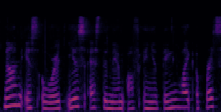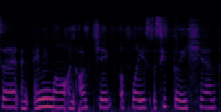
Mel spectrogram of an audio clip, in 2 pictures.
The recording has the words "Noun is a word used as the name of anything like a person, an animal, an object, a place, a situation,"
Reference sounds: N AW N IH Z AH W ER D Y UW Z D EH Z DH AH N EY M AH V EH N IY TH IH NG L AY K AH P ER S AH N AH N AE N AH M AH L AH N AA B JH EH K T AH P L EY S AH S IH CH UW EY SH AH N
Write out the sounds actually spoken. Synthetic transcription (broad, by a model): N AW N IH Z AH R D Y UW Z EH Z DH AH N EY M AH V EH N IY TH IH NG L AY K AH P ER S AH N AH N AE N AH M AH L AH N AA B JH EH K T AH P L EY S AH S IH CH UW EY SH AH N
